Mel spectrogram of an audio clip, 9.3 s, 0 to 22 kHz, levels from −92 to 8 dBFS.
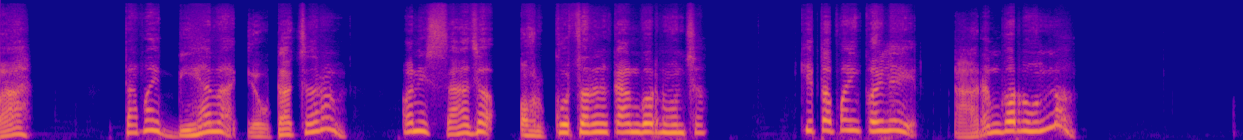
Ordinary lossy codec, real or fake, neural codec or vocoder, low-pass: none; fake; codec, 44.1 kHz, 2.6 kbps, DAC; 19.8 kHz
